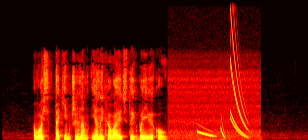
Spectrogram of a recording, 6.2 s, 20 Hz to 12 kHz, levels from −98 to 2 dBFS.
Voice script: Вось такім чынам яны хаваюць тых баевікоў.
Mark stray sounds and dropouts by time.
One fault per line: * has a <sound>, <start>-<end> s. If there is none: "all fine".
* has a chirp, 3.9-5.0 s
